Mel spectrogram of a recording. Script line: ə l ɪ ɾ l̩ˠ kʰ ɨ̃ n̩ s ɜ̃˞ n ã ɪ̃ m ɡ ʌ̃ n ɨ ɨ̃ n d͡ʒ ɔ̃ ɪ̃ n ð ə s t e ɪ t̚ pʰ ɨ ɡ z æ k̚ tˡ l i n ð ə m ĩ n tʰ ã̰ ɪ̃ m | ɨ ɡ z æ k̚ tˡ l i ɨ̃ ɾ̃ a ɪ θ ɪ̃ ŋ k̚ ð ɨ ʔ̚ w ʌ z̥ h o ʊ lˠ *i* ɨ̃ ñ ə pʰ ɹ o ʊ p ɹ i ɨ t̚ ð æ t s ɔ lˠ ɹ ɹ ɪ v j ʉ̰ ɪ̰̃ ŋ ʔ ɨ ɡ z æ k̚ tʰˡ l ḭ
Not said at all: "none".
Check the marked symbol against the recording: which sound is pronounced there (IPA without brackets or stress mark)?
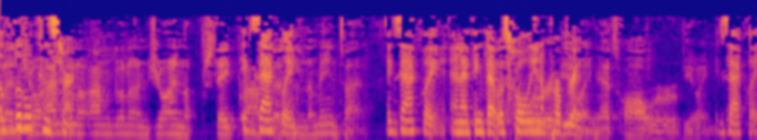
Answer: i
